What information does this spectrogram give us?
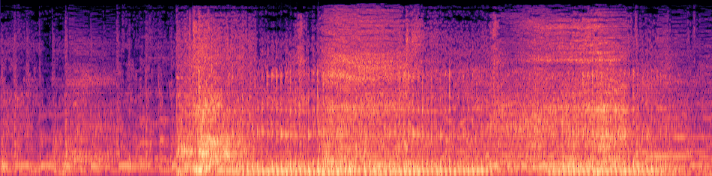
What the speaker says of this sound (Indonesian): Kemarilah macan jelek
